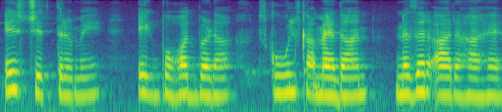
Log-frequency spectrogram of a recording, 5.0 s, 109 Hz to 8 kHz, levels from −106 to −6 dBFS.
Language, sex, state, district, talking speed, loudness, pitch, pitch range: Hindi, female, Chandigarh, Chandigarh, 155 wpm, -16 LUFS, 215 Hz, 205-225 Hz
